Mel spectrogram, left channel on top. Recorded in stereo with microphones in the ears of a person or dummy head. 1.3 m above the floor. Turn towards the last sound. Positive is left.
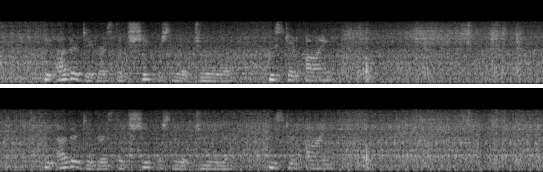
turn(degrees=25)  # may be behind; listen again after turning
